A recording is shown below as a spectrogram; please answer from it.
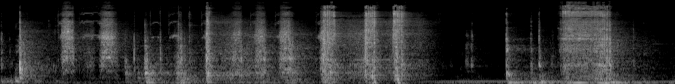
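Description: A wrench ratchets and clicks while bolts on a John Deere transmission bracket are tightened, giving a series of close, uneven rasping strokes with brief pauses, and a low hum in the background.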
